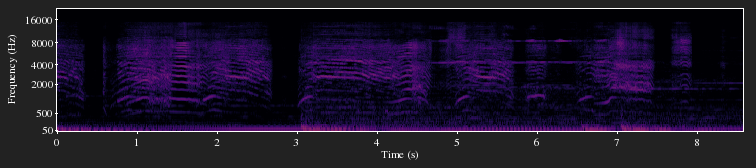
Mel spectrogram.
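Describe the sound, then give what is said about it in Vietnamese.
Many babies crying shrilly: overlapping, high-pitched wails rise and fall throughout, with no pause, over a steady low rumble. “Những tiếng khóc vẫn cứ vắng vất, không phải là một mà là rất nhiều tiếng khóc cứ thế mà cất lên choe choé.”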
